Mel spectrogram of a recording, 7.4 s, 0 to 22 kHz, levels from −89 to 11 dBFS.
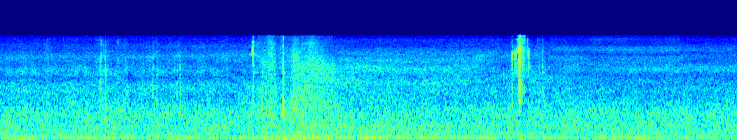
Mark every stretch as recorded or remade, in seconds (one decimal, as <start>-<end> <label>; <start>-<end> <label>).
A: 0.0-5.5 recorded; 5.5-6.8 remade; 6.8-7.4 recorded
